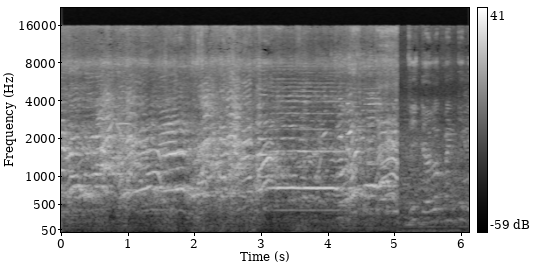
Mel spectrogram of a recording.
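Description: A crowd of men shout and argue loudly in an echoing hall.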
